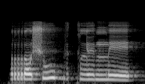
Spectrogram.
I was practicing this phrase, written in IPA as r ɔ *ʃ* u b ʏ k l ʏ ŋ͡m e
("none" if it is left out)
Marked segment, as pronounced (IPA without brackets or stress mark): ʃ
